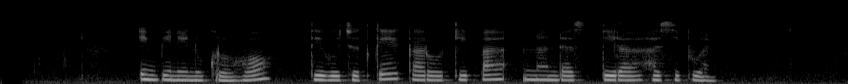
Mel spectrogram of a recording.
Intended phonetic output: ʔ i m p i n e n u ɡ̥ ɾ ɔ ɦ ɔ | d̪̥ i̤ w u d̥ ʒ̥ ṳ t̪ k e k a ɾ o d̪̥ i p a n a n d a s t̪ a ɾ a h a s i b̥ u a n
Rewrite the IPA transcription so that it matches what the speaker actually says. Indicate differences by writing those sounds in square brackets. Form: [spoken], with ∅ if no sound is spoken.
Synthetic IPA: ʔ i m p i n e n u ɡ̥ ɾ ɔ ɦ ɔ | d̪̥ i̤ w u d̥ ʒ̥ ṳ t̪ k e k a ɾ o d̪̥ i p a n a n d a s t̪ [i] ɾ a h a s i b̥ u a n

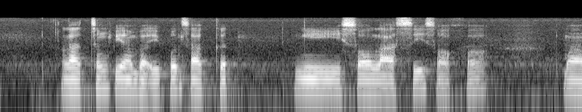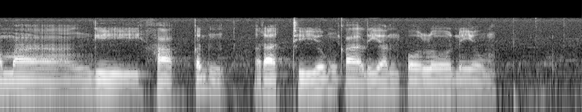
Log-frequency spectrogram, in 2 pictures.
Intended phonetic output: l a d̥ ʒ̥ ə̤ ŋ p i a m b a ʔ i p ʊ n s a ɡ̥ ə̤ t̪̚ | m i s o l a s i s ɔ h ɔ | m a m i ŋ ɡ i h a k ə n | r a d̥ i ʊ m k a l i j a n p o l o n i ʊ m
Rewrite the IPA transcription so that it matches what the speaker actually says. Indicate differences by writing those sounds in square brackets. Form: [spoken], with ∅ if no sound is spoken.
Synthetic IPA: l a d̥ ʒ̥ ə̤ ŋ p i a m b a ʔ i p ʊ n s a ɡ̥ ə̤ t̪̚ | [ŋ] i s o l a s i s ɔ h ɔ | m a m [a] ŋ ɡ i h a k ə n | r a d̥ i ʊ m k a l i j a n p o l o n i ʊ m

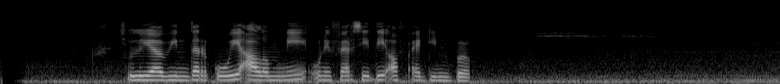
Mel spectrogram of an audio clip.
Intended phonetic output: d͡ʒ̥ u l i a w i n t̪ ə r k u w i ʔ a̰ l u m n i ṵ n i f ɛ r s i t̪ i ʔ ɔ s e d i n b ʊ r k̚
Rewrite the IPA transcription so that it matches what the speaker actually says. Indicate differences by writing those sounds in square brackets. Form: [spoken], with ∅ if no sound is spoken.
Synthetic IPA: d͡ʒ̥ u l i a w i n t̪ ə r k u w i ʔ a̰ l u m n i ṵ n i f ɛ r s i t̪ i ʔ ɔ [f] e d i n b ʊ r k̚

